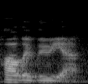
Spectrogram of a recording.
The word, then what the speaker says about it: hallelujah: the word hallelujah when we say the word hallelujah the J actually doesn't make the sound that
